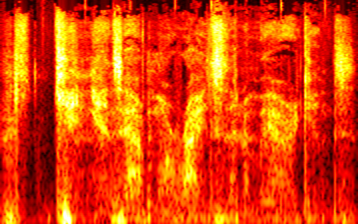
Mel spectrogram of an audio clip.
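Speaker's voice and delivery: hushed conspiratorial whisper. Acted. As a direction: whisper it like a secret. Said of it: "Why are you whispering?".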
